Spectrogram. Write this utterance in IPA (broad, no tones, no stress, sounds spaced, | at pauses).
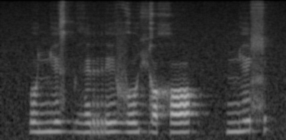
o ɲ e z bʱ ɛ r e v o ç ɔ x ɔ | ɲ e ɬ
